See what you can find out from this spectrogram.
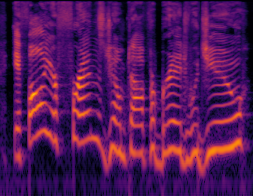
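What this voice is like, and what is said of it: Imitates a stereotypical mother's voice. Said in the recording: “Good impression. ... you know my mom well.”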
